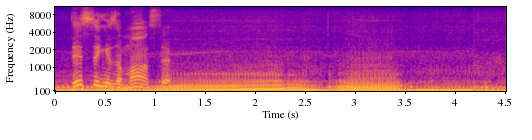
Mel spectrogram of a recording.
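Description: A motorcycle engine revs up and shifts through gears.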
